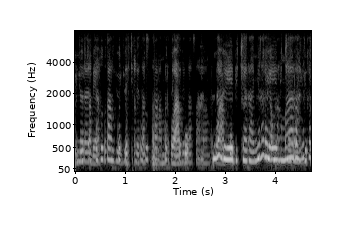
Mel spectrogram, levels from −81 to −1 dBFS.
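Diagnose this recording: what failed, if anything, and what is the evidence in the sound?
Doubled audio track, throughout: a full-band copy of the speech trails about a second behind, roughly 5 dB down, with no room colour. That's likely a second capture path or an edit.

Repeated packet loss (robotic sound) from 1.02 to 2.30 s: nine network dropouts, the longest 28 ms, each patched by stretching the last sound. Roughly 15% of the stretch is concealment, so it goes choppy with pieces missing.

Short concealed packet loss at 2.59 to 2.65 s and 2.67 to 2.71 s: two more brief holes on the network leg, filled by the decoder, so you hear quick smears through the G.722 call path's 8 kHz band limit.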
